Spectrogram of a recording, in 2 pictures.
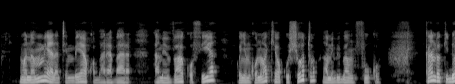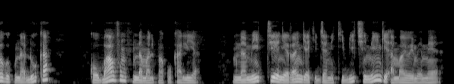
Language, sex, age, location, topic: Swahili, male, 18-24, Mombasa, agriculture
